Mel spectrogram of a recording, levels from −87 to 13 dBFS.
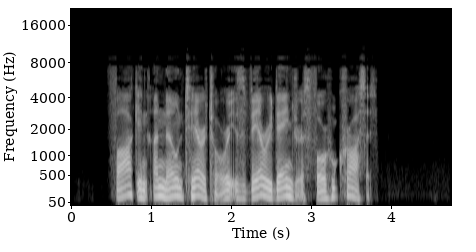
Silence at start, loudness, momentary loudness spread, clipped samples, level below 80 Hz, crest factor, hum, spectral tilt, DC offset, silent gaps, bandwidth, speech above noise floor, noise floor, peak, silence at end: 0.55 s; -16 LUFS; 6 LU; under 0.1%; -48 dBFS; 16 dB; none; -6.5 dB/octave; under 0.1%; none; 7.8 kHz; 60 dB; -75 dBFS; 0 dBFS; 0.95 s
